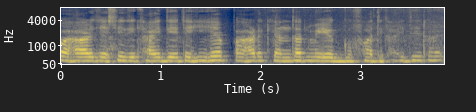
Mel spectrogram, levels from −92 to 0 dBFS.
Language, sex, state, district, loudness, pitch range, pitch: Chhattisgarhi, male, Chhattisgarh, Jashpur, -17 LUFS, 190-205 Hz, 195 Hz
